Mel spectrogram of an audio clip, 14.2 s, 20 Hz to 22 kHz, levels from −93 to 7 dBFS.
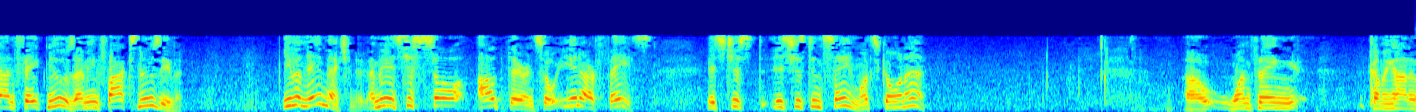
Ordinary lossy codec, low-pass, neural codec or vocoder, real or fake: MP3, 24 kbps; 7.2 kHz; vocoder, 44.1 kHz, 128 mel bands every 512 samples, BigVGAN v2; fake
